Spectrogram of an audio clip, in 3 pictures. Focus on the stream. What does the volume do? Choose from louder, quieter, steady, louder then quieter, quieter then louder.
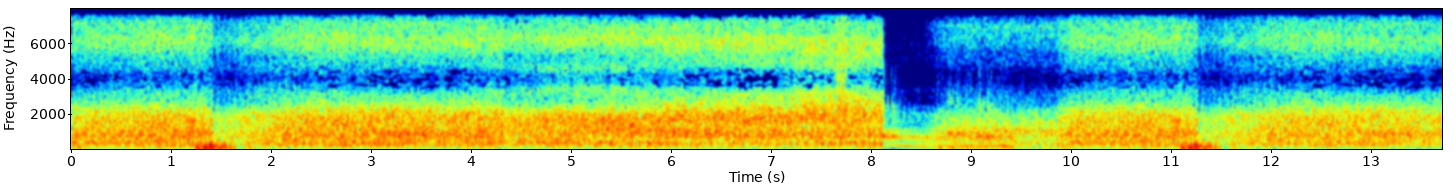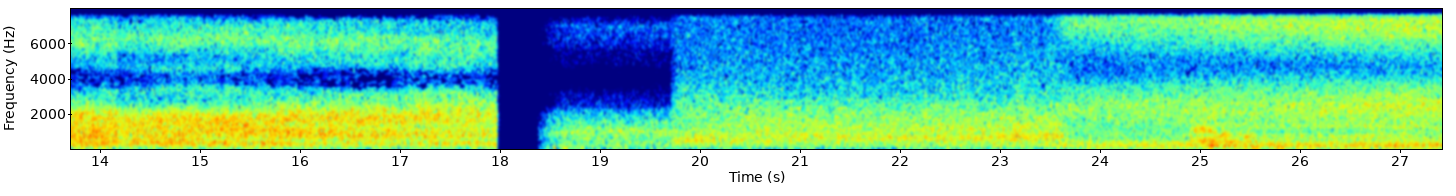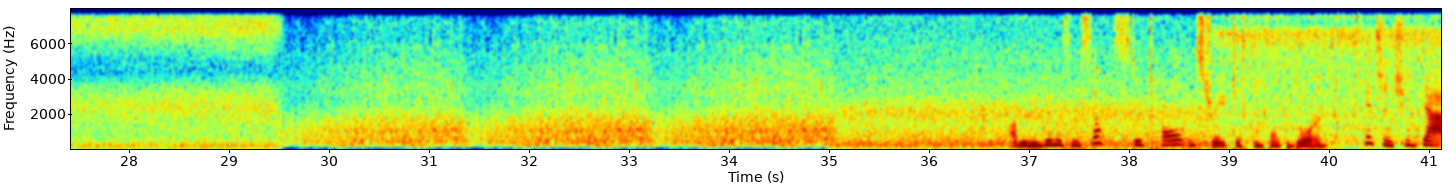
quieter then louder.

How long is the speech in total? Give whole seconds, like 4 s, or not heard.
4 s.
